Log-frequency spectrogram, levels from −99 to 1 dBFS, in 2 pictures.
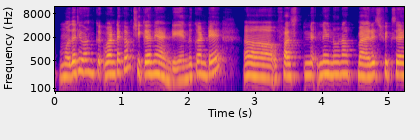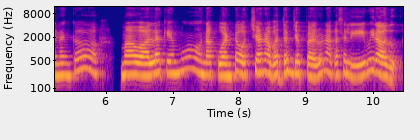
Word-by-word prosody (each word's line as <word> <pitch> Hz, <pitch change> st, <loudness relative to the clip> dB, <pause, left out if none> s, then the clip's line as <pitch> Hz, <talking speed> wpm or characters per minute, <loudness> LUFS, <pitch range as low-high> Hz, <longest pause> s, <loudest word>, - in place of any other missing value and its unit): మొదటి 235 Hz, +6 st, +1 dB
వంక 255 Hz, -1 st, -5 dB, 0.2 s
వంటకం 255 Hz, +6 st, +1 dB
చికెనే 235 Hz, -1 st, +2 dB
అండి. 155 Hz, -5 st, -4 dB
ఎందుకంటే 225 Hz, +5 st, -1 dB, 0.5 s
ఆహ్, 200 Hz, -3 st, +1 dB
ఫస్ట్ 205 Hz, -1 st, -1 dB
నె 220 Hz, -, -2 dB
నేను 230 Hz, -1 st, 0 dB
నాకు 230 Hz, 0 st, -5 dB
మ్యారేజ్ 210 Hz, +2 st, +1 dB
ఫిక్స్ 225 Hz, 0 st, -4 dB
అయినంక 215 Hz, +2 st, -1 dB, 0.7 s
మా 225 Hz, 0 st, +3 dB
వాళ్ళకేమో 240 Hz, +4 st, +3 dB, 0.3 s
నాకు 220 Hz, 0 st, -1 dB
వంట 210 Hz, 0 st, +2 dB
వచ్చని 245 Hz, +3 st, 0 dB
అబద్ధం 225 Hz, +3 st, 0 dB
చెప్పారు. 210 Hz, -4 st, +1 dB
నాకు 235 Hz, -4 st, -3 dB
అసలు 230 Hz, -2 st, -4 dB
ఏమీ 240 Hz, +7 st, 0 dB
రాదు. 210 Hz, -6 st, +4 dB
225 Hz, 145 wpm, -22 LUFS, 210-240 Hz, 0.7 s, రాదు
